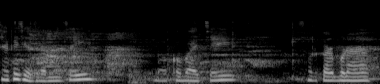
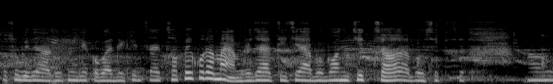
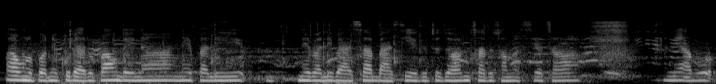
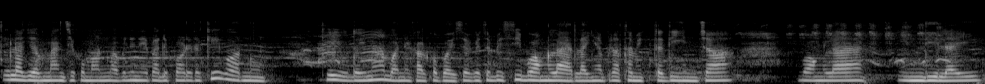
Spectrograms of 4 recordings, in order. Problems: none marked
